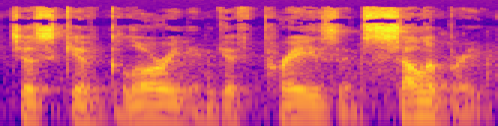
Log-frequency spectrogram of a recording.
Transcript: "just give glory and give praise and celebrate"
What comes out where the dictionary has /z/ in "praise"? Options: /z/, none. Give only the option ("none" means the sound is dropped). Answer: /z/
